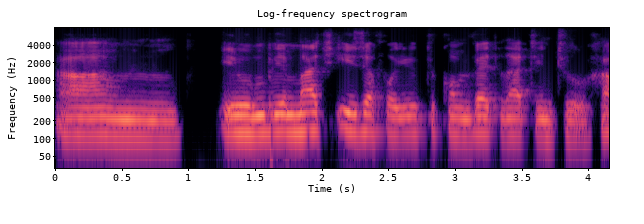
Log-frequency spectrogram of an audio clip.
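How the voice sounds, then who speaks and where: Medium in pitch, the man's delivery keeps a fairly even intonation. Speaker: monitoring and evaluation trainer. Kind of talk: lecture. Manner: halting.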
